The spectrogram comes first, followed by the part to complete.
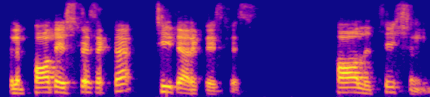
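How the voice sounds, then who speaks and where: A man teaching an online spoken-English class in a relaxed, explanatory way, pausing often on fillers. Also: a little high, breathy edge, dry recording, muffled recording. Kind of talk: online lecture on pronunciation. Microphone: video call.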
